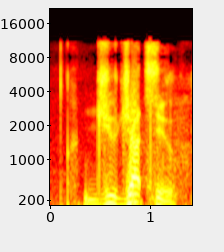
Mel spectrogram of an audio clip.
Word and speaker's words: Jujutsu: it's actually nun Jutsu just like Jiu-Jitsu in North America we spell it g i u j TSU it's actually juu j u TSU Jujutsu but it is what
